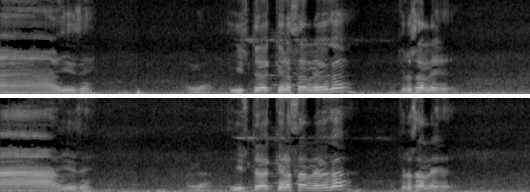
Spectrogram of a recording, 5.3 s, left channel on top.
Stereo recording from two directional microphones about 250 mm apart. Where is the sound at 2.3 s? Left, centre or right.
Centre.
